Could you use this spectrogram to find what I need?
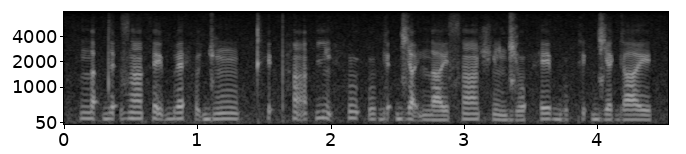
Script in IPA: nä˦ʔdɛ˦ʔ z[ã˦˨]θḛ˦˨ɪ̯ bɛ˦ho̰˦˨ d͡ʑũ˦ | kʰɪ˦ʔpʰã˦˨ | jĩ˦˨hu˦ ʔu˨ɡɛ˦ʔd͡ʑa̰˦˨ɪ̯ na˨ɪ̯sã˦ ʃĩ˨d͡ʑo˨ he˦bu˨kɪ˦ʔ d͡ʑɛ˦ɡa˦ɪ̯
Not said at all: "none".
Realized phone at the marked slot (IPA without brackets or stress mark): ã˦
